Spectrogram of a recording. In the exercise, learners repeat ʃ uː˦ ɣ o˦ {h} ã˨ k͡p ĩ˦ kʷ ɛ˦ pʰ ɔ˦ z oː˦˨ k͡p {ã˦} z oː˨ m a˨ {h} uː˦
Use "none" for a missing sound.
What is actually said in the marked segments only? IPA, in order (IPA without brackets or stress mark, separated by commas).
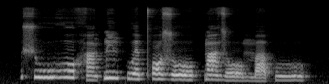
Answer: h, ã˦, p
